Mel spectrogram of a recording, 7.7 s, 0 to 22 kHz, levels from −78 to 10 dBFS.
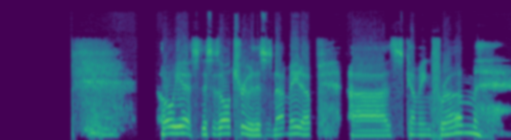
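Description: All the way through there's gain pumping: the gain swings about 25 dB around loud moments, likely from a fast limiter clamping overdriven gain.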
